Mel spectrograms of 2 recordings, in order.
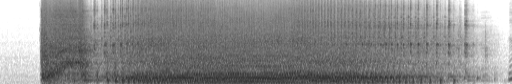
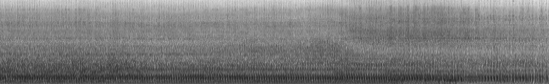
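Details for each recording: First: Neglected older Craftsman snowblower, sat years in a shed, leaking fuel, run on electric start: fires and runs hard a few seconds, then sags, stumbles and dies; seems fuel-starved, carburetor passages possibly gummed. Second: Neglected Craftsman snowblower, small single-cylinder, in cold weather after being flooded: runs steady and strong, then slows and stops cleanly with no misfire or knock. Normal running.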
